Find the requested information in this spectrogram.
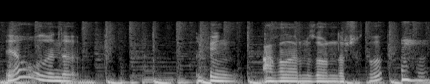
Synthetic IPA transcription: jawolˠe̞nd̪ɪ̰ | ʏlkʲe̞nɑʁɑlˠɑɾəməzwo̞ɾənd̪ɑpʃə̥qt̪əʁo̞j̩ɦ̩

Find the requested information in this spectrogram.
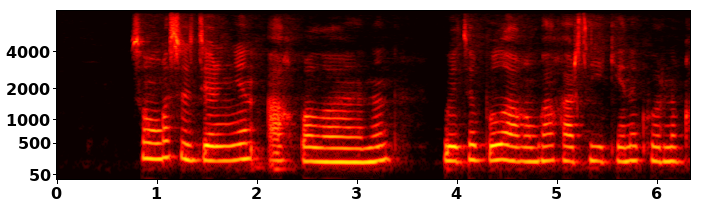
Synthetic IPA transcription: so̞ɴʁəsɵzd̪e̞ɾɪnːe̞nɑ̰qbɑlˠɑnəɴ | wɵzɪbʊlˠɑʁəmʁɑqʰɑɾsəje̞kʲe̞nɪkʲʰɵɾɪnɪp̚qʰ

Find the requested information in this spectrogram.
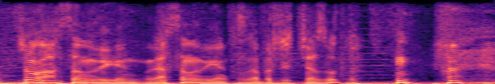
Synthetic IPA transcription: ʒ̥oqɑqsɑnɑd̪eɡʲenɑqsɑnad̪e̞ɡʲeɴqʰəzʁɑbɪɾʒet̪ʒɑzəwo̞t̪əɾ

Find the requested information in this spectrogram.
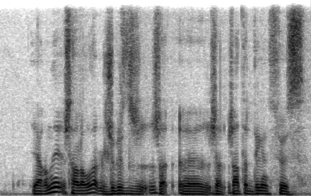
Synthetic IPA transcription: jɑʁnijʃɑɾɑlˠɑɾʒʏɾɡʲɪzəʒɑt̪əɾd̪eɡʲensɵz

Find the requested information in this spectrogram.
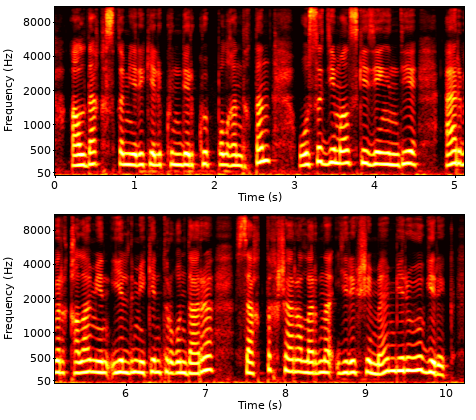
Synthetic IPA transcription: ɑlˠd̪ɑqʰə̥sqəme̞ɾe̞kʲe̞lɪkʲʰːʏnd̪e̞ɾkʲʰɵp̚bo̞lˠʁɑnd̪əq̚t̪ɑnwo̞səd̪e̞mɑlˠəskʲʰe̞ze̞ŋɪnd̪e̞ | æɾbɪɾqʰɑlˠɑme̞ne̞ld̪ɪme̞kʲe̞nt̪ʰʊɾʁənd̪ɑɾəsɑqt̪əqʃɑɾɑlˠɑɾənɑje̞ɾe̞kʃe̞mænbe̞ɾuɪkʲʰe̞ɾe̞k

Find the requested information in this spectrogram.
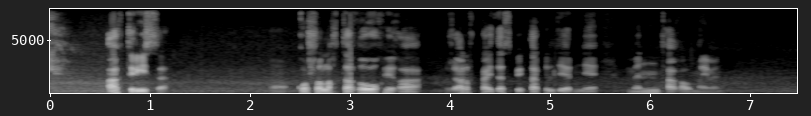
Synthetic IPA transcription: ak̚t̪ɾisʲa̰ | qʰo̞ʃɑlˠəq̚t̪ɑʁəwo̞qijʁɑ | ʒɑɾəq̚qʰːɑjd̪ɑspʲe̞k̚t̪akʲlʲd̪e̞ɾɪne̞ | mɪnɪt̪ʰɑʁɑlˠmɑjmən

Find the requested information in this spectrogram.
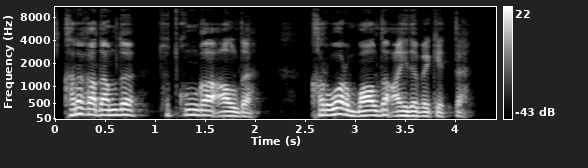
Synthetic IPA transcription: qʰəɾəqɑd̪ɑmd̪ət̪ʰʊt̪qəɴʁɑʔɑlˠd̪ə | qʰəɾuwɑɾmɑlˠd̪əʔɑjd̪ɑpækʲe̞t̪ːɪ

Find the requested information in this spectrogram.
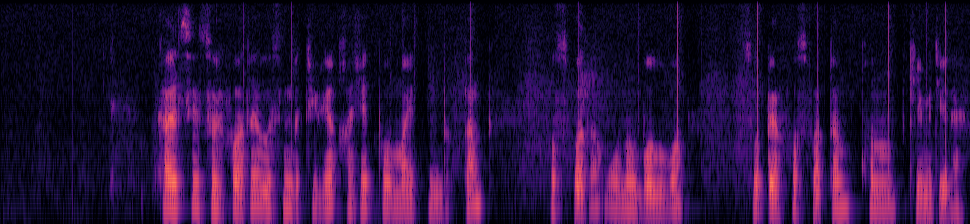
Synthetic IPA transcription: kʲʰalʲsesulʲfɑt̪əwɵsɪmd̪ɪk̚t̪e̞ɾɡʲeqʰɑʒe̞t̪̚bo̞lˠmɑjt̪ənd̪əqt̪ɑn | fosfad̪ɑwo̞nəɴbo̞lˠuwə | supʲefosfat̪ːəɴqʰʊnənkʲʰemɪt̪e̞d̪ɪ

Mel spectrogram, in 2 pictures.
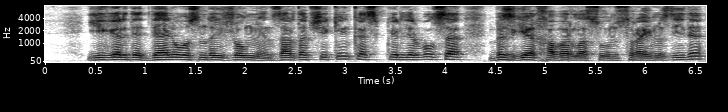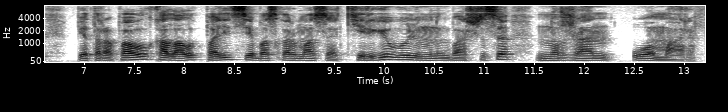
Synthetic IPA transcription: je̞ɡʲe̞ɾd̪e̞d̪ælwo̞sənd̪ɑjʒo̞lˠme̞nzɑɾd̪ɑpʃe̞kʲːe̞ŋkʲʰæsɪ̥p̚kʲe̞ɾle̞ɾbo̞lˠsɑbɪzɡʲe̞χɑβɑɾlˠɑsuənsʊɾɑjməzd̪e̞jd̪ɪ | pʲʰe̞t̪ropʰavlˠqʰɑlˠɑlˠəq̚pʰo̞lˠijt̪sɨjɑbɑsqɑɾmɑsə̰t̪ʰe̞ɾɡʲe̞wbɵlɪmɪnɪŋbɑsʃəsəːʊɾʒɑn | wo̞mɑ̰ɾ

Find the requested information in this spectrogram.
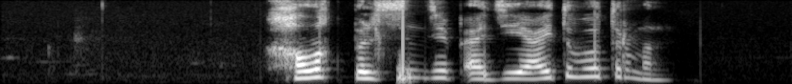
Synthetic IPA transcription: χɑlˠəq̚bɪlsɪnd̪e̞pæd̪eɑjt̪əpwo̞t̪əɾmən

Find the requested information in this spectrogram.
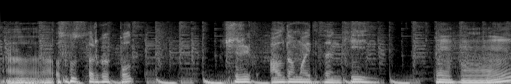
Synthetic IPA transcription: ə̰ʊ̰sənəst̪ɑɾkʲʰɵp̚bolˠp | ʒ̥ʏɾe̞kʲɑlˠd̪ɑmɑjd̪əd̪ɑŋkʲʰe̞jɪnm̩ɦ̩

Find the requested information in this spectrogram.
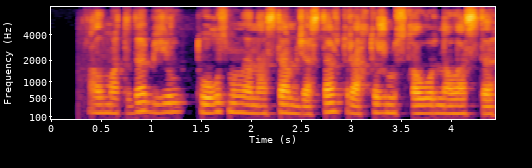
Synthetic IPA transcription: ɑ̰lˠmɑt̪əd̪ɑbəjəlˠt̪ʰo̞ʁəzməɴnɑnɑst̪ɑmʒɑst̪ɑɾt̪ʰʊɾɑqt̪əʒʊməsqɑwo̞ɾnɑlˠɑst̪ə

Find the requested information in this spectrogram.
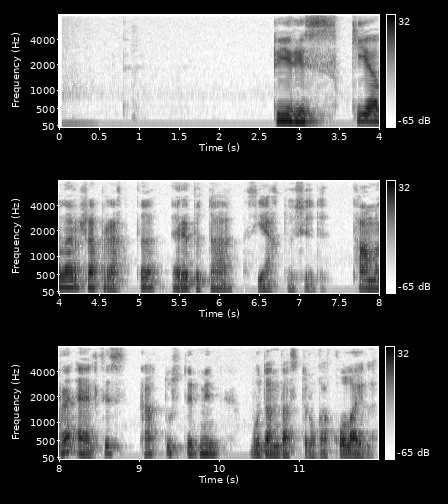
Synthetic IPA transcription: pʰeɾeskʲijalˠɑɾʒɑpɾɑqt̪əɾɪpɪt̪ɑ | sijɑqt̪əwɵse̞d̪ɪ | t̪ʰɑməɾəʔælsɪz̥ | kʰak̚t̪ust̪e̞ɾme̞n | bud̪ɑnd̪ɑst̪əɾuʁɑqʰo̞lˠɑjd̪ˠə

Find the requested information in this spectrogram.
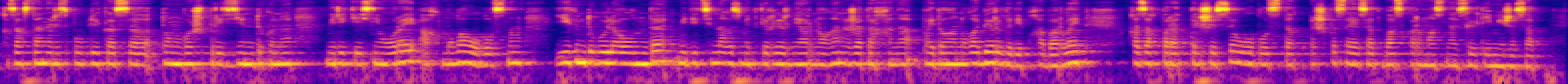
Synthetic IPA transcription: qʰɑzɑqst̪ɑnɾe̞spublijkɑsət̪ʰʊɴʁəʃprʲe̞zijd̪ʲe̞nt̪ɪkʲʰʏnɪme̞ɾe̞kʲe̞sɪne̞wo̞ɾɑjɑ̰χmulˠɑwo̞blˠəsənəɴ | je̞kʲɪnd̪ɪkɵlɑwlˠənd̪ɑmʲe̞d̪ijt̪sijnɑqəzme̞t̪kʲe̞ɾle̞ɾɪne̞ɑɾnɑlˠʁɑnʒɑt̪ɑχɑnɑpʰɑjd̪ɑlˠɑnuʁɑbe̞ɾɪld̪ɪd̪e̞pχɑbɑɾlˠɑjd̪ə | qʰɑzɑq̚pɑɾɑt̪ʰːɪlʃɪsɪwo̞blˠəst̪əqɪʃkʲɪsɑjɑsɑt̪bɑsqɑɾmɑsənɑsɪlt̪e̞me̞ʒɑsɑd̪

